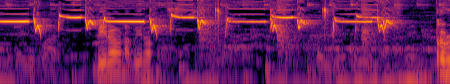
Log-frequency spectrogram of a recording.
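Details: Prinias locked in a song battle, prenjak merah: shrill whistled phrases with chattering ends, a man's short spoken words breaking in near the start, low rumble underneath.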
